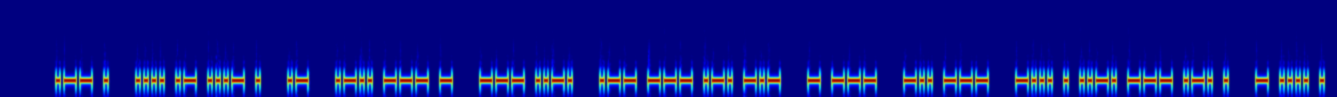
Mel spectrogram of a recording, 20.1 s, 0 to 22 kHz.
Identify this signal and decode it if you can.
Morse code, heard as a keyed tone, about 20 wpm, 700 Hz. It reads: WE HAVE A LOT OF WORK TO DO BEFORE THE
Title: Sentences with 8-Word Phrases - 20wpm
